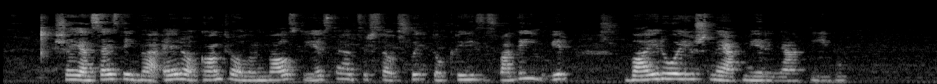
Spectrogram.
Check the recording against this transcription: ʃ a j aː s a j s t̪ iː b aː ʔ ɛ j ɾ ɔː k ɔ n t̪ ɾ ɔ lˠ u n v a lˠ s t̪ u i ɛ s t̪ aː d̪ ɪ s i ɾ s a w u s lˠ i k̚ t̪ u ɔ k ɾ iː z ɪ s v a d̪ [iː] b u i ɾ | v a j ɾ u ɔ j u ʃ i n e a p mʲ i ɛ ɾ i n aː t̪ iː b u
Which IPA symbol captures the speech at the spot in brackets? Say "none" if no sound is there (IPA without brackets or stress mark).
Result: iː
